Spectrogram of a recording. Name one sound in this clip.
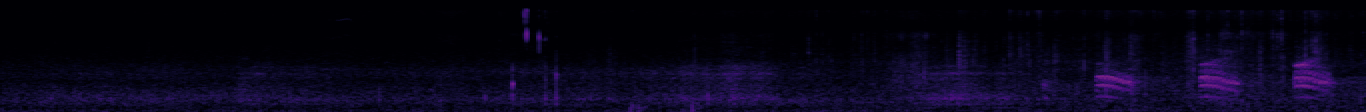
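A dog's paws rustle through dry leaves.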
